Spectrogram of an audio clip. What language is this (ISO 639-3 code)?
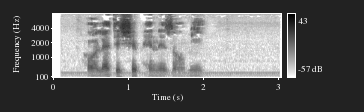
fas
